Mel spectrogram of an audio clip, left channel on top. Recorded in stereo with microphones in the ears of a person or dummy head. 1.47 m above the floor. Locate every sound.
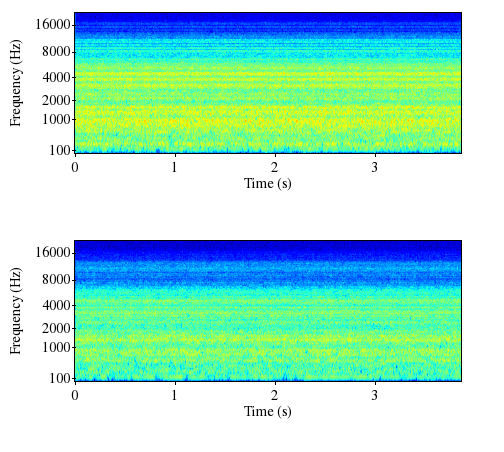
0.0 s running water: 30° left (ahead or behind), 1.3 m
